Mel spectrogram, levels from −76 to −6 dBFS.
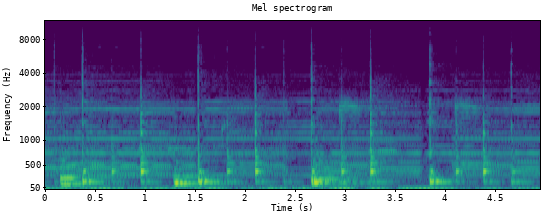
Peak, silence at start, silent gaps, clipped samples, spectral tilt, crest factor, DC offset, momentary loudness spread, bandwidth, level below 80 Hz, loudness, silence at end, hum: -10 dBFS; 0 s; none; under 0.1%; -8 dB/octave; 18 dB; under 0.1%; 8 LU; 9.6 kHz; -44 dBFS; -29 LUFS; 0 s; none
